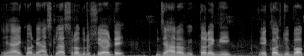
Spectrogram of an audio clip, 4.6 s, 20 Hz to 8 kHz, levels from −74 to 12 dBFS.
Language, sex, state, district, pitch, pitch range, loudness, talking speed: Odia, male, Odisha, Khordha, 135 Hz, 125-140 Hz, -19 LUFS, 160 wpm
